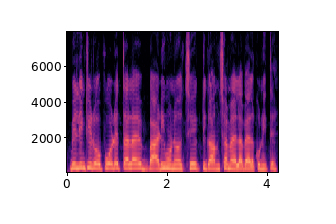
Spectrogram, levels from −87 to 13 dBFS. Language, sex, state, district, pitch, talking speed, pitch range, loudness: Bengali, female, West Bengal, Jalpaiguri, 255 Hz, 170 wpm, 230-265 Hz, -13 LUFS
